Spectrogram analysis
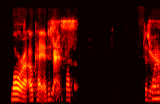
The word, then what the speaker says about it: Lara: and another place it's l-a-r-a how do you pronounce it laura laura okay i just just want to make sure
